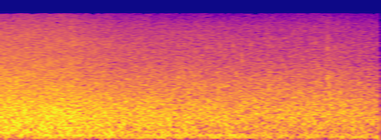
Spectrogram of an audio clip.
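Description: A steady, dense wash of rushing water, like ocean surf or a flowing stream, fills the whole stretch at an even level with no voices and no distinct breaks.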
